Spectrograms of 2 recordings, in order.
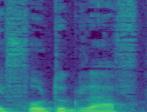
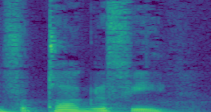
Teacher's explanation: the length of the vowel o is shortened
